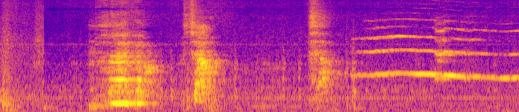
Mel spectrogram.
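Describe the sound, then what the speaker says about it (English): A pet cat meows several times indoors, short rising cries spaced about a second apart, loud and close, followed by a softer drawn-out whine. "My cat is right now going at its stretching butt."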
